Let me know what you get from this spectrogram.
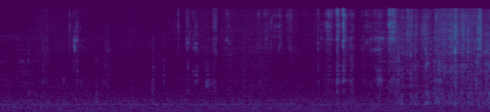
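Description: A person chewing a crunchy snack close to the microphone: faint crunches at first, growing denser and louder in the last two seconds.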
